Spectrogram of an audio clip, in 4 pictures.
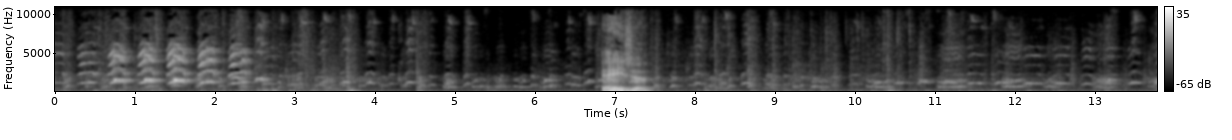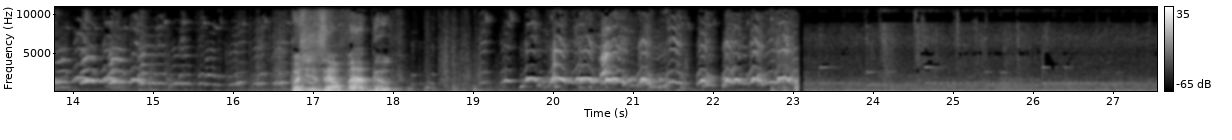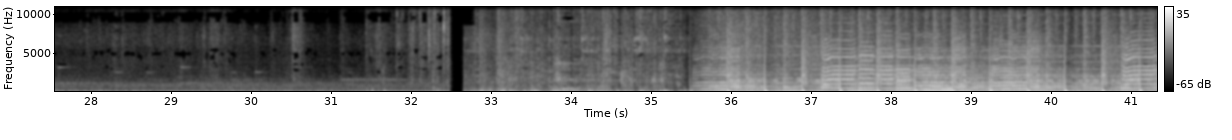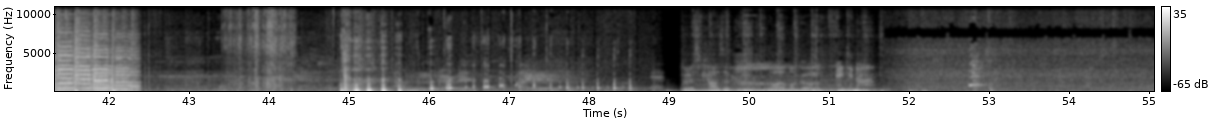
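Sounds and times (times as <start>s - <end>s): puppies whimpering and squeaking: 0.0s - 48.8s, 52.7s - 53.2s.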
